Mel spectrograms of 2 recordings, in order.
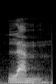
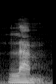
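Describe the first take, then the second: Both takes have the same delivery.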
